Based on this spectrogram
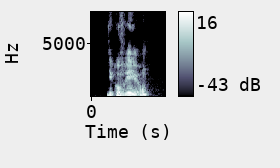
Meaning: third-person plural future of découvrir
- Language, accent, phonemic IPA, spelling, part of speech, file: French, Canada, /de.ku.vʁi.ʁɔ̃/, découvriront, verb, LL-Q150 (fra)-découvriront.wav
